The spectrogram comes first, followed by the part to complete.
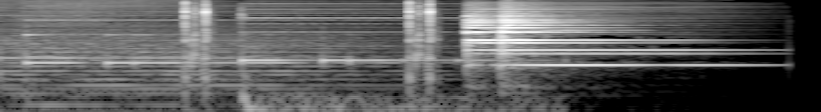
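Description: A short music sting with two sharp clicks, about one and two seconds in, then a bright bell-like chime about two and a half seconds in that rings on and fades away.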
